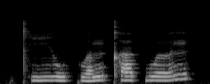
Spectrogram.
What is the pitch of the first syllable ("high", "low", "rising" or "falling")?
low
